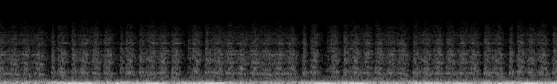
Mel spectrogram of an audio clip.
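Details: Mazda RX-8 rotary during de-flooding, owner pressing and releasing gas, plugs likely fouled: starter churns steadily in low surging waves, engine catches faintly but never fires; flooded, won't start, cause suspected not confirmed.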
